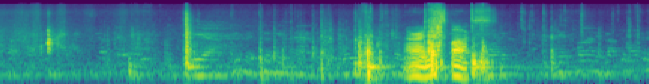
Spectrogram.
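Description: A shrink-wrapped cardboard trading-card hobby box being handled. There is a sharp knock about two and a half seconds in, then a louder second or so of rustling and handling noise past the middle as the box is picked up and set down.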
